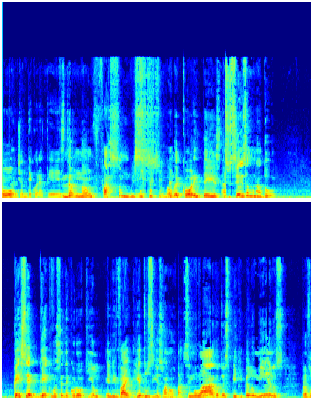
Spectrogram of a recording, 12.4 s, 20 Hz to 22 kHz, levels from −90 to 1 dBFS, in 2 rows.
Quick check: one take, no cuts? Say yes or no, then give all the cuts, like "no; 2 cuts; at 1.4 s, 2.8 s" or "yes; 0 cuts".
no; 2 cuts; at 4.5 s, 9.8 s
